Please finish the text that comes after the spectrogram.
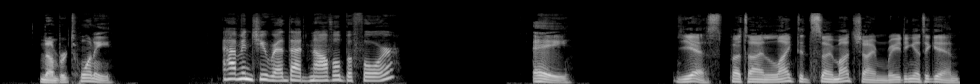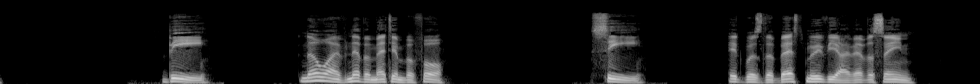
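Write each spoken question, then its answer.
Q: Haven't you read that novel before?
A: A: Yes, but I liked it so much I'm reading it again.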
